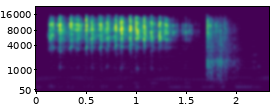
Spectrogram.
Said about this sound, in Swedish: Så det är det tre tärningar plus eh, fem tärningar, så du ska få slå åtta D6or och sexor är eh, lyckade. Och det räcker med en lyckad.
